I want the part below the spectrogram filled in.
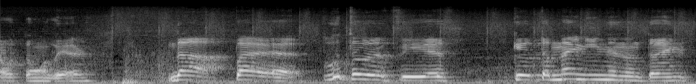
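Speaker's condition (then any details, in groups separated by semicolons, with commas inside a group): Cerebral palsy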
